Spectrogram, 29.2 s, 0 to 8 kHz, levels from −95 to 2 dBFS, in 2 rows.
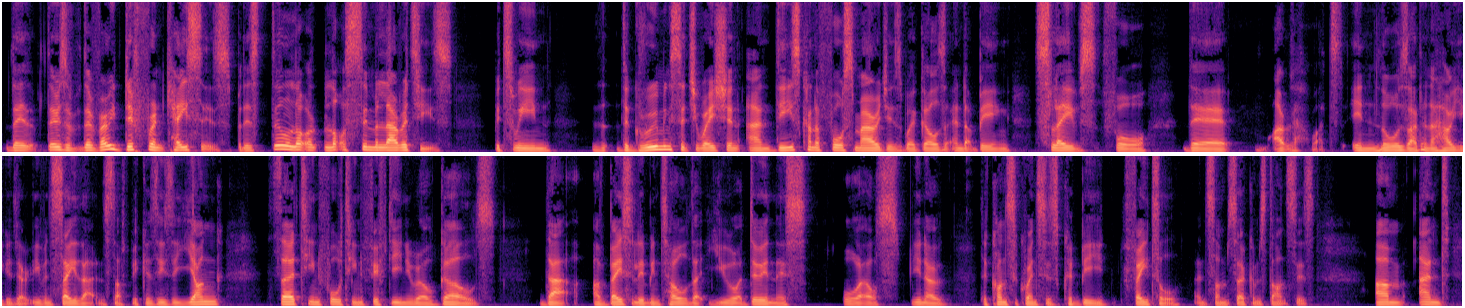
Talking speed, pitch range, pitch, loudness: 170 wpm, 105-120 Hz, 110 Hz, -21 LUFS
